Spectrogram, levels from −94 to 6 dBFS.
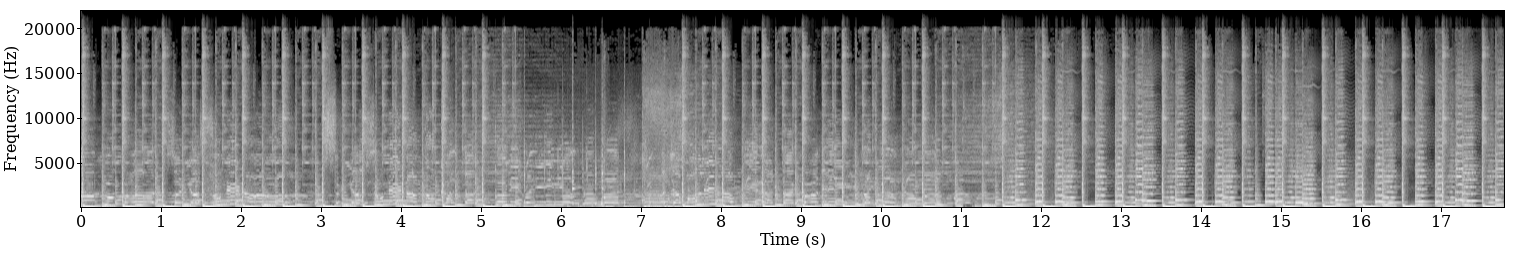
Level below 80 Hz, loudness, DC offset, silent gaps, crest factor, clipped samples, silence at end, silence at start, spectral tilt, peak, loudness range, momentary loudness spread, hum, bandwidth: -14 dBFS; -8 LUFS; under 0.1%; none; 8 dB; 1%; 0 s; 0 s; -4.5 dB/octave; 0 dBFS; 3 LU; 6 LU; none; over 20 kHz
